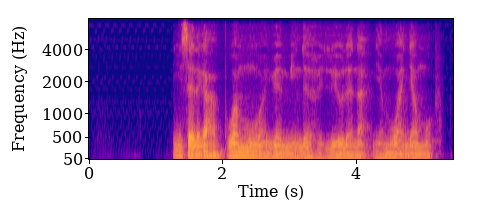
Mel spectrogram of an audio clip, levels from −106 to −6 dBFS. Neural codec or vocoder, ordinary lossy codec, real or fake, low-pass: codec, 16 kHz, 0.4 kbps, LongCat-Audio-Codec; AAC, 48 kbps; fake; 7.2 kHz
